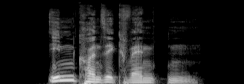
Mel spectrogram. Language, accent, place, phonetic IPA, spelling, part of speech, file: German, Germany, Berlin, [ˈɪnkɔnzeˌkvɛntn̩], inkonsequenten, adjective, De-inkonsequenten.ogg
- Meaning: inflection of inkonsequent: 1. strong genitive masculine/neuter singular 2. weak/mixed genitive/dative all-gender singular 3. strong/weak/mixed accusative masculine singular 4. strong dative plural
